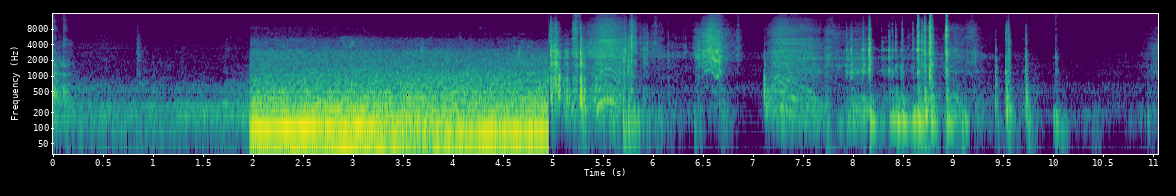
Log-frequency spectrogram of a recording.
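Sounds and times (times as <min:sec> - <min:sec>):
road noise: 0:00.2 - 0:05.0
car engine rumble: 0:02.0 - 0:05.0.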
